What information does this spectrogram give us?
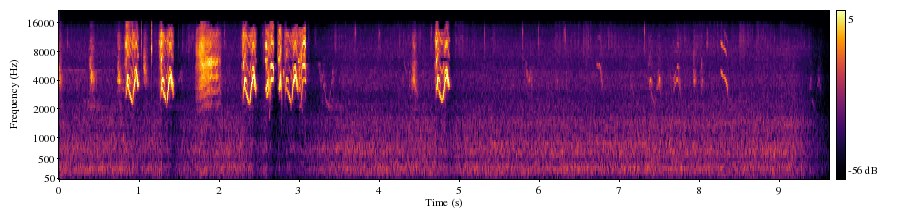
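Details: A group of sparrows crowding around a person at a Tenmangu shrine, afternoon of 13 March 2020, give clustered bursts of high, sharp chirps early on, then fainter scattered notes over a low constant hum.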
